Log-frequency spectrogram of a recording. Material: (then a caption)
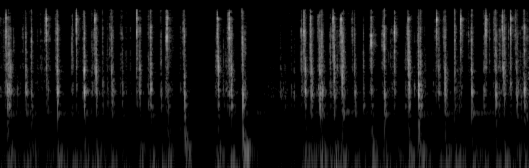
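Plastic. Long dark press-on nails and fingertips tap rapidly on a full-size backlit typewriter-style mechanical keyboard with a solid body and round plastic keycaps with chrome metal rims. A fast run of sharp, bright clicks, about thirty in all, pauses briefly near the two-second mark and then resumes. Each tap is short and dry with little ring.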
